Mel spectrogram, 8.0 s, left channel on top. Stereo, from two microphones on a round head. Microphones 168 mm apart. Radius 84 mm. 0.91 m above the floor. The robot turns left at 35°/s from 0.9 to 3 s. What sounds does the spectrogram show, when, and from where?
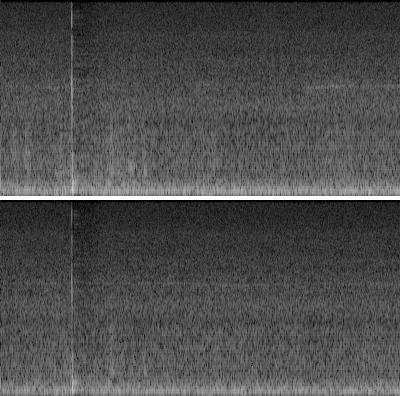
1.4 s a thud: 25° left (ahead or behind), 1.1 m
